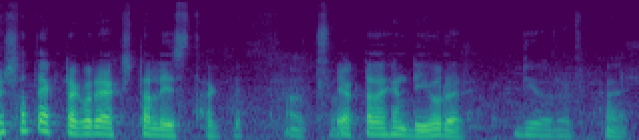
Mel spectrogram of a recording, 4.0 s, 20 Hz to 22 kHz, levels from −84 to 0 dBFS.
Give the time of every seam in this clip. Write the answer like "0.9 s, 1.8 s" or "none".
none

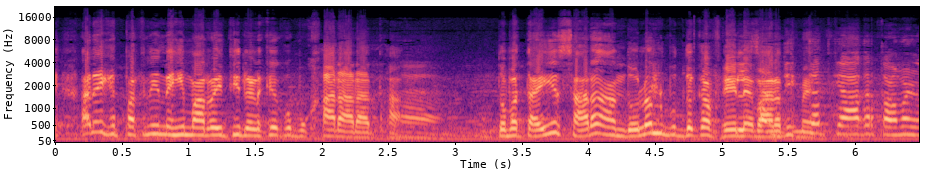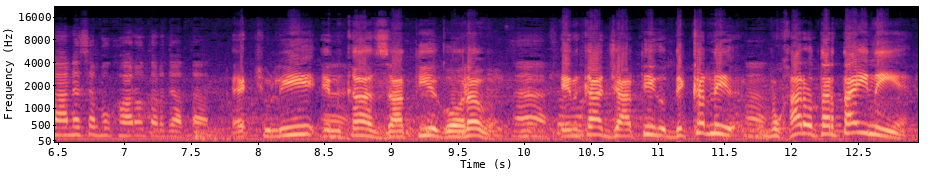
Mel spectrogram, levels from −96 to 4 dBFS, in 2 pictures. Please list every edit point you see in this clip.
none

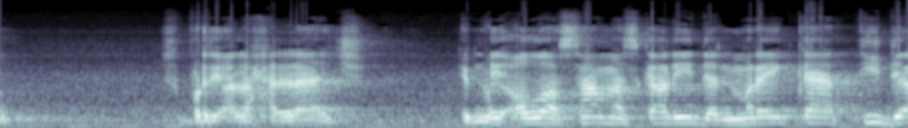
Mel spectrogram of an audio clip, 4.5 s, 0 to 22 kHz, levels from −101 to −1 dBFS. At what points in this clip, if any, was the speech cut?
2.5 s

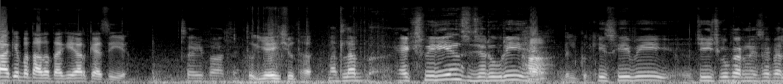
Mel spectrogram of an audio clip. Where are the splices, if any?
none

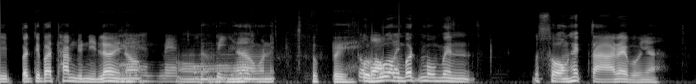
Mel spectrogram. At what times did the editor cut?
2.3 s

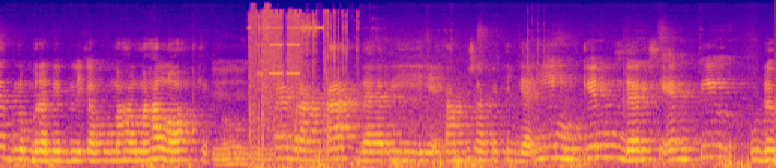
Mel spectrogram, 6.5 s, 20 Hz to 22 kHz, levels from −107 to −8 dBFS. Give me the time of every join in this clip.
2.3 s

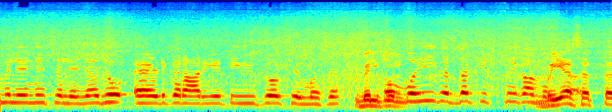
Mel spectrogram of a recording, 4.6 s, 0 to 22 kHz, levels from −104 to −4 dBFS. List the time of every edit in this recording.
none

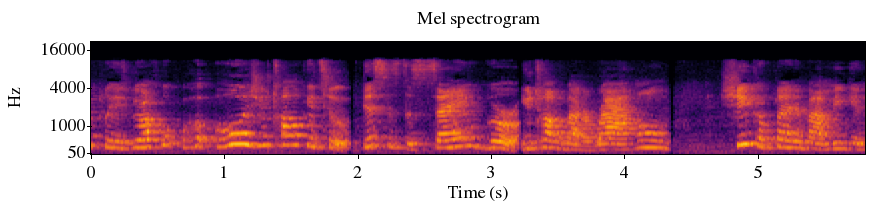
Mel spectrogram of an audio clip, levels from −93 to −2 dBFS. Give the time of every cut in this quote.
2.1 s, 3.3 s, 4.4 s

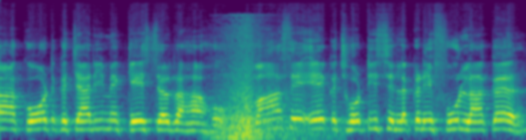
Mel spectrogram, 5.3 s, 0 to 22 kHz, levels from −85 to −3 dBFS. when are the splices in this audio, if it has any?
2.4 s

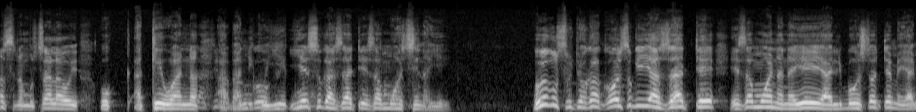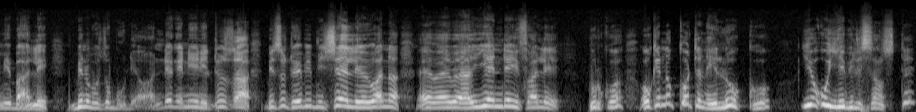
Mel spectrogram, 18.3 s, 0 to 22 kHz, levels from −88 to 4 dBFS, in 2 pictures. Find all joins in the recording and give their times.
2.6 s

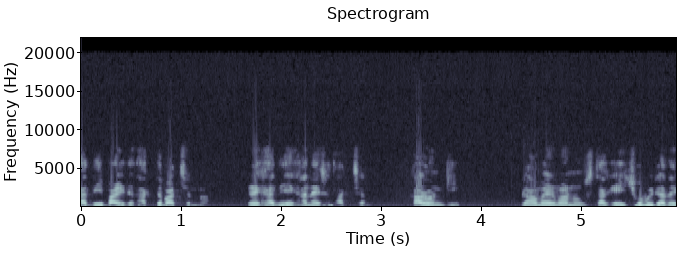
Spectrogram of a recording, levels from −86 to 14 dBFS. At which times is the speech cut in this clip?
none

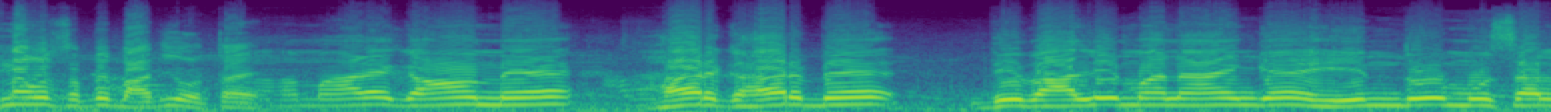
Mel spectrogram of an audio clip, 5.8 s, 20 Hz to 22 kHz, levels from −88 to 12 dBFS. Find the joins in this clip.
1.2 s

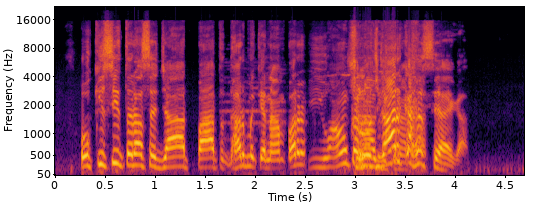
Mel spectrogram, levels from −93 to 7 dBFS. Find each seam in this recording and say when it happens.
2.8 s

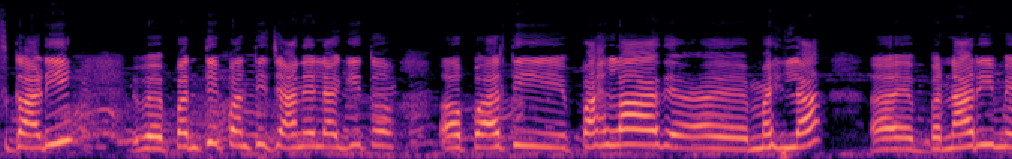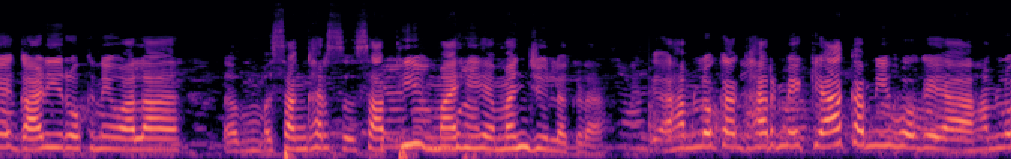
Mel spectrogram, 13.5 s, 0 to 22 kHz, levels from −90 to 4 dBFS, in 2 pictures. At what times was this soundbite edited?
11.1 s

